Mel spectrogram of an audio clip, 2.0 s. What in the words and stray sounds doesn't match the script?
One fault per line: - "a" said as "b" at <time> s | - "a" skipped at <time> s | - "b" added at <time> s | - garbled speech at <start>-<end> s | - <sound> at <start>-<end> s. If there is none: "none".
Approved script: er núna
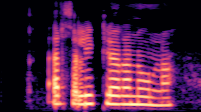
- "það líklegra" added at 0.7 s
